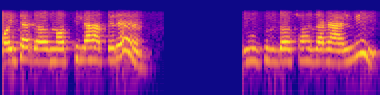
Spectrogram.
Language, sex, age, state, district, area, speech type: Odia, female, 60+, Odisha, Jharsuguda, rural, conversation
